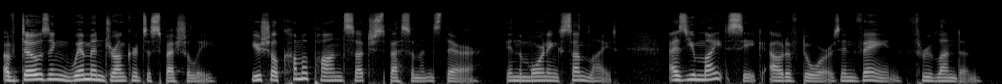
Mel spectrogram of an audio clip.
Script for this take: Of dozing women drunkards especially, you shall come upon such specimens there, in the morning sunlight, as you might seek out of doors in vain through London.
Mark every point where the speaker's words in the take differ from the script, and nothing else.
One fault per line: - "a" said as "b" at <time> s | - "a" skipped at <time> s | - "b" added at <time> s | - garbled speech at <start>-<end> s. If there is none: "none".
none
